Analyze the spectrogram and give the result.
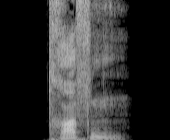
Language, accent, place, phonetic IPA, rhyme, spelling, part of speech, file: German, Germany, Berlin, [tʁɔfn̩], -ɔfn̩, troffen, verb, De-troffen.ogg
- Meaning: first/third-person plural preterite of triefen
